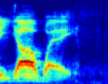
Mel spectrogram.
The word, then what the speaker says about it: Yahweh: We insert the vowels in there and we say Yahweh. And that's probably the closest pronunciation that we can get to that.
